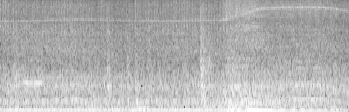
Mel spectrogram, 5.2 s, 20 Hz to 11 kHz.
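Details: Euro 5 facelift garbage truck (SL780) with leaking exhaust pipe: heavy, deep, blaring diesel idle swells harsher and extremely loud as revs rise; exhaust leak, later fixed.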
